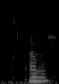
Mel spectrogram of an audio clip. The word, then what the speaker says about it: Amish: We can't like the Amish or the Amish, however you pronounce them. Amish. Amish.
